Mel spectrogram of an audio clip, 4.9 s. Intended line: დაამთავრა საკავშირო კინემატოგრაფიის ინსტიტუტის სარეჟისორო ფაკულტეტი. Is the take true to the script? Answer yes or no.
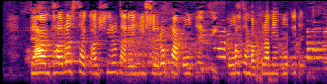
no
